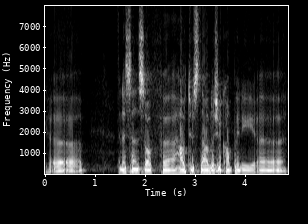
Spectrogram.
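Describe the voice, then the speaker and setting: Halting Kuwaiti man with gravelly voice. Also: lowish voice, a little mellow, low-quality recording. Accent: Kuwaiti English. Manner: halting, many filler uhs. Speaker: startup founder on stage. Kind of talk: live panel answers. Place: event hall with audience.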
